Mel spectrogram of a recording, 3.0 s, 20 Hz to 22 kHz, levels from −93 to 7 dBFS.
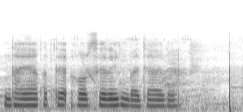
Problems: low volume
